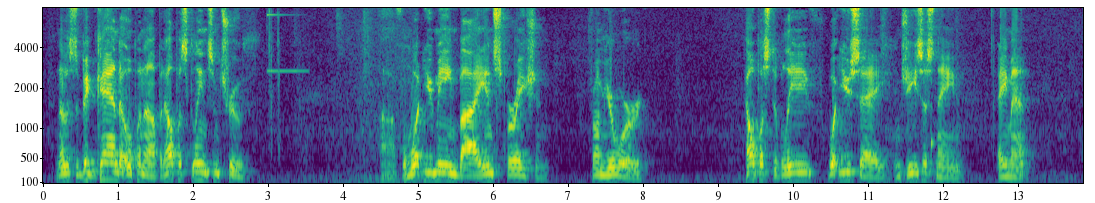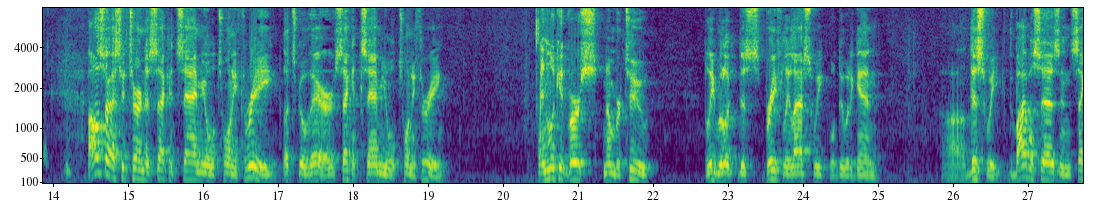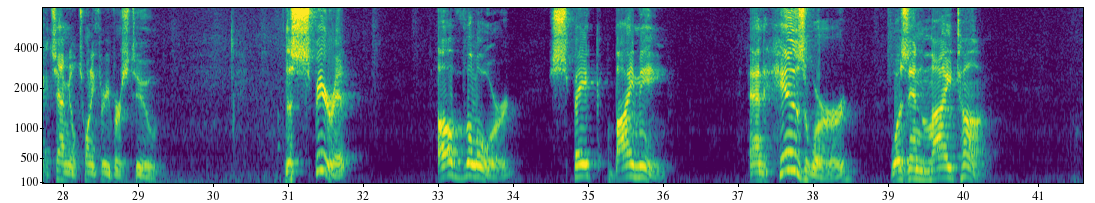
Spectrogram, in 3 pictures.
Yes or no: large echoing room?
yes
